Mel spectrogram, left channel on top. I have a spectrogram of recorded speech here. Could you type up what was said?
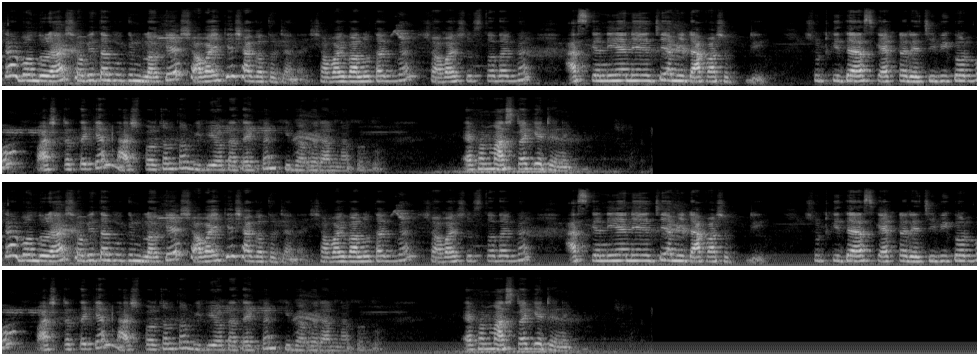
বন্ধুরা, সবিতা কুকিং ব্লগে সবাইকে স্বাগত জানাই। সবাই ভালো থাকবেন, সবাই সুস্থ থাকবেন। আজকে নিয়েছি আমি ডাপা শুটকি। শুটকিতে আজকে একটা রেসিপি করব। ফার্স্ট থেকে লাস্ট পর্যন্ত ভিডিওটা দেখবেন কিভাবে রান্না করব। এখন মাছটা কেটে নেব।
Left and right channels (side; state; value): right; noise; hum, 23 dB below the sound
